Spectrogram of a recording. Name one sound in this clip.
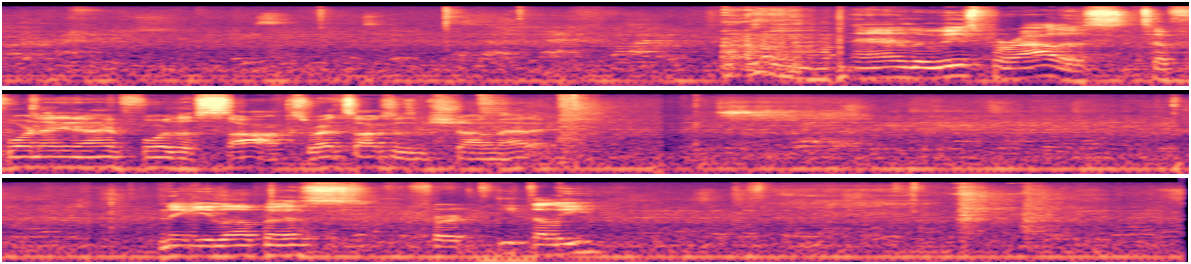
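Trading cards slide and rustle in a man's hands.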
